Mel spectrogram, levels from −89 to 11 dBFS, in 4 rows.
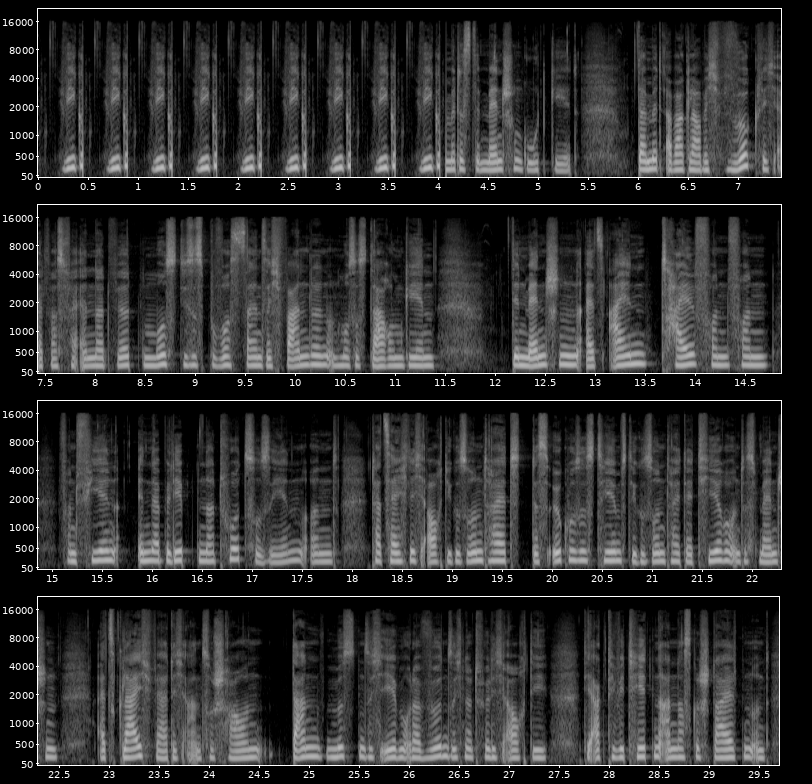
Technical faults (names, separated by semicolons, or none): broken-record loop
